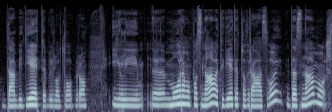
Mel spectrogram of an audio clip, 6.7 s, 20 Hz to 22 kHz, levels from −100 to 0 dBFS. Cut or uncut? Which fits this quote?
uncut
